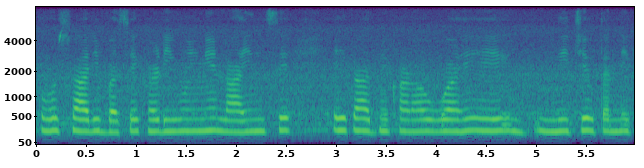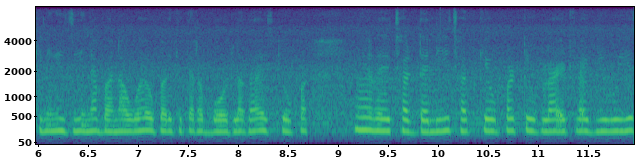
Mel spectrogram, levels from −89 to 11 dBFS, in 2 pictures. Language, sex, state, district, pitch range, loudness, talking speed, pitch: Hindi, female, Bihar, Jahanabad, 195-220 Hz, -18 LUFS, 200 wpm, 215 Hz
